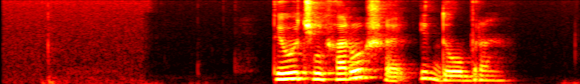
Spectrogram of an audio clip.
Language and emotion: Russian, positive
